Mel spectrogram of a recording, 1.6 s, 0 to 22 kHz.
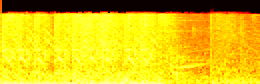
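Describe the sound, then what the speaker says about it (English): Rapid automatic gunfire in a Mass Effect 2 firefight, loud and dense with bursts for most of the stretch before easing off near the end; no voices. "He's gunning down his own crew to keep control?"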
